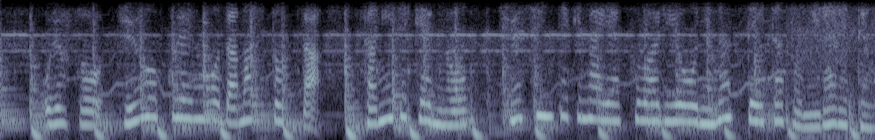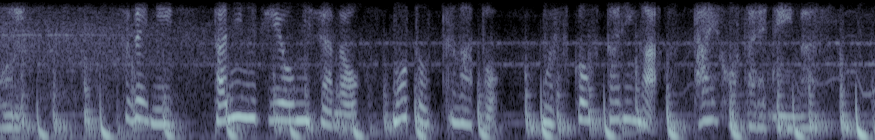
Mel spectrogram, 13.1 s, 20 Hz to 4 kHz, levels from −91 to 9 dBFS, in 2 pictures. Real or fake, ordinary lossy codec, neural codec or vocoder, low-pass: real; Opus, 16 kbps; none; 3.6 kHz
